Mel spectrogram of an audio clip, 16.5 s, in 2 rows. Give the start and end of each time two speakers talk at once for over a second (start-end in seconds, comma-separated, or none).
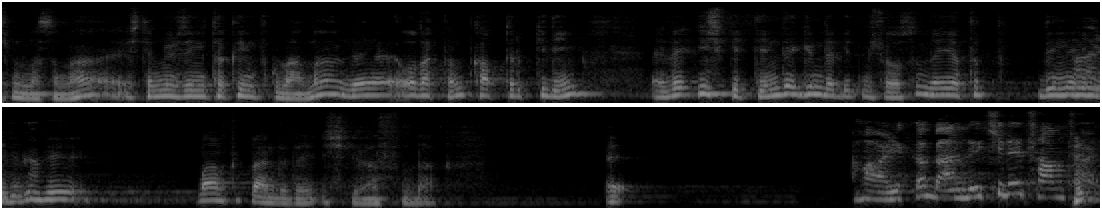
none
